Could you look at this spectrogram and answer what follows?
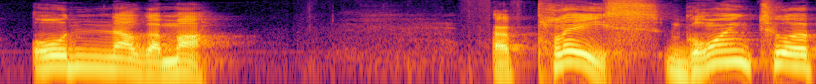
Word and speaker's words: Onekama: Okay, they call it Onekama. Okay, and it's supposed to be pronounced Onagama.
